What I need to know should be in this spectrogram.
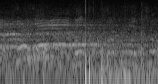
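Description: A football is struck hard with a thud.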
